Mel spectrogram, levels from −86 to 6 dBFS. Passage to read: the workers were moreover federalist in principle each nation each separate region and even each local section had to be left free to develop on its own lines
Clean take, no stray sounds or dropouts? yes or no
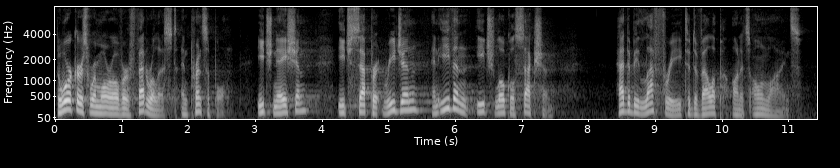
yes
